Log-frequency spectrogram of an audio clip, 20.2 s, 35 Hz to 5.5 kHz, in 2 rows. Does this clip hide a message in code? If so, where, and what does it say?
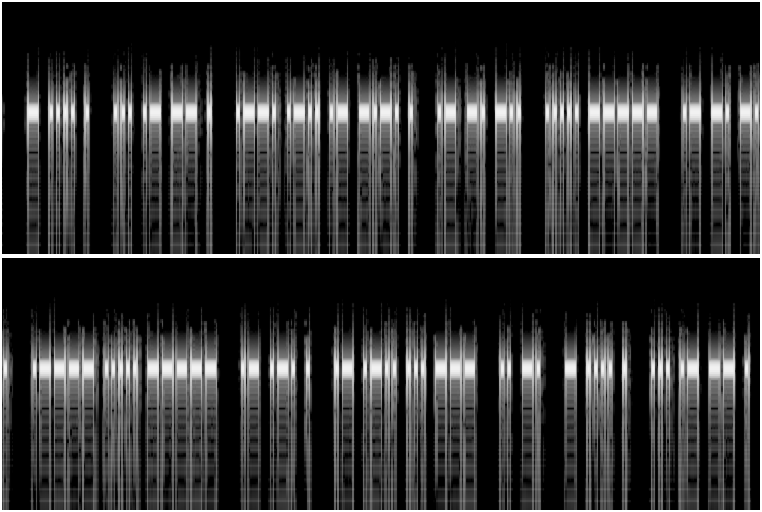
Yes: Morse code from 0.3 to 20.1 s, heard as a keyed tone, about 25 wpm, 600 Hz. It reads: THE SAME PLACE AND 50 AND 150 ARE ALSO IN THE SAME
